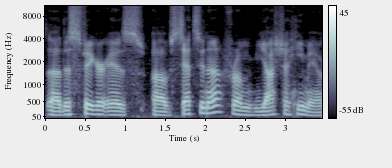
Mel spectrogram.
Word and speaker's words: Setsuna: we get there but i think this says setsuna setsuna right right one two three syllables yeah that's sensitive okay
